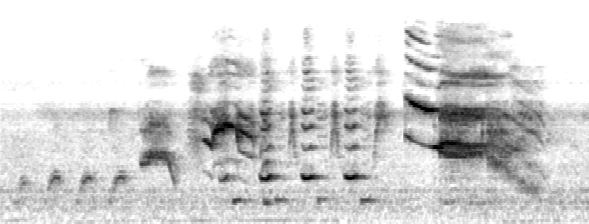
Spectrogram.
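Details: Solitary cacique (boyero negro pico blanco) song: soft rising hooted notes, then loud slurred whistles and clipped paired notes, ending in a long harsh, strained descending phrase.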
